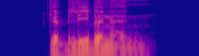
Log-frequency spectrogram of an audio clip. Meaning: inflection of geblieben: 1. strong genitive masculine/neuter singular 2. weak/mixed genitive/dative all-gender singular 3. strong/weak/mixed accusative masculine singular 4. strong dative plural
- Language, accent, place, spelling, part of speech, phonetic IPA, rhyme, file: German, Germany, Berlin, gebliebenen, adjective, [ɡəˈbliːbənən], -iːbənən, De-gebliebenen.ogg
